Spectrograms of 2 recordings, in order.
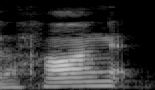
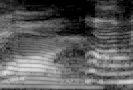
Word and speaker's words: Hoang: Today on our show, we have Hoang Tran. Did I say that right? – It's Hoang, but that's okay. – Hoang.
